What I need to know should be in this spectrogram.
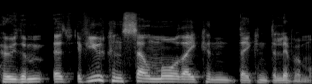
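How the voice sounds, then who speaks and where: The speaker talks at a fairly quick pace with an English accent. The background is quiet. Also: man. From England. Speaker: marketing consultant. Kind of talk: podcast interview. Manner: casual.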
